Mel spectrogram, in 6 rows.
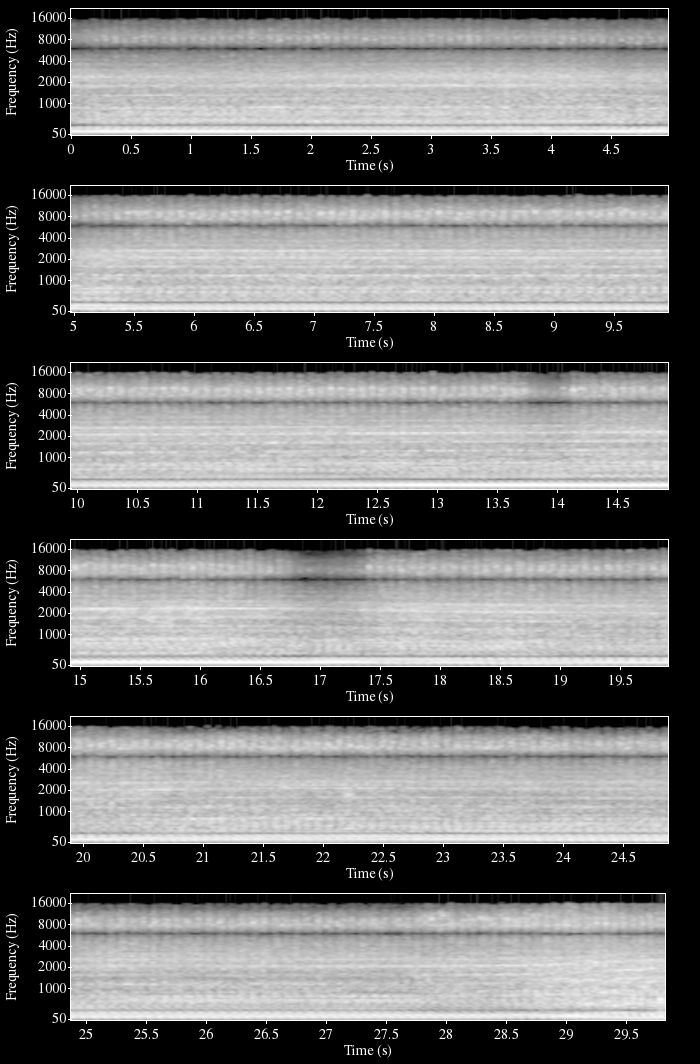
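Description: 377 cubic inch small-block Chevrolet V8 idling steadily, its revs beginning to rise near the end.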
